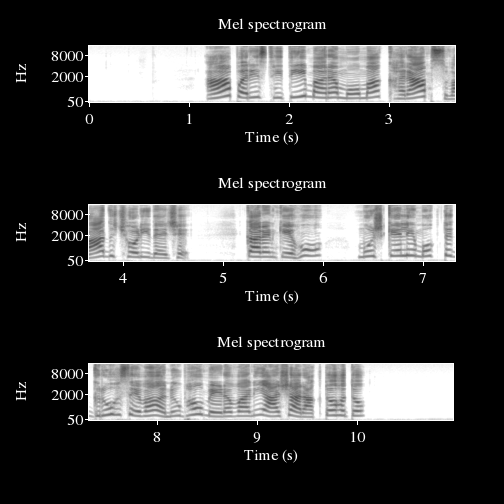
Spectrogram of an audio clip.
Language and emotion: Gujarati, disgusted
